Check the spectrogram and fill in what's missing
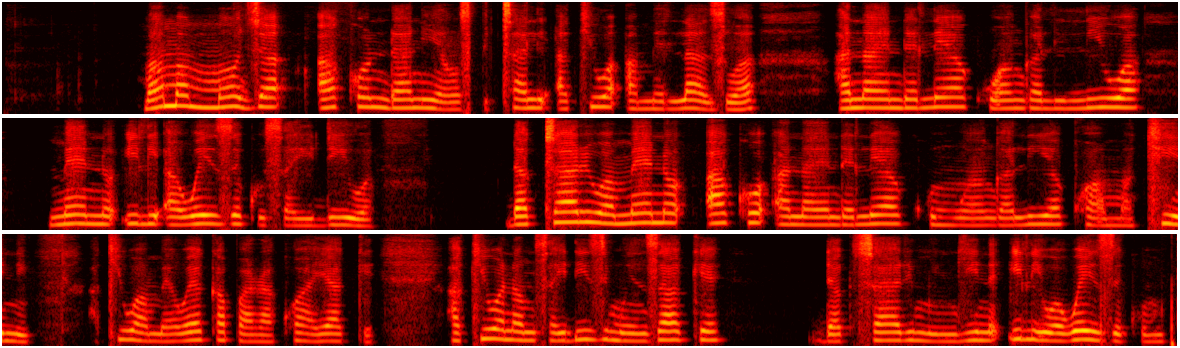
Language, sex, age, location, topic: Swahili, female, 18-24, Kisii, health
